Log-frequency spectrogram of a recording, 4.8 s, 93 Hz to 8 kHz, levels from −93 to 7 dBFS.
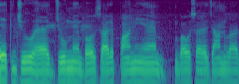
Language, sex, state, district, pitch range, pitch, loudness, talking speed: Hindi, male, Bihar, Lakhisarai, 95-100 Hz, 95 Hz, -30 LUFS, 165 wpm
